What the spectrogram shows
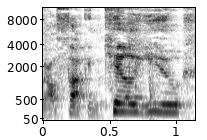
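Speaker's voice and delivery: ordinary talk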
